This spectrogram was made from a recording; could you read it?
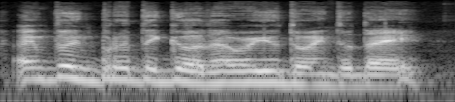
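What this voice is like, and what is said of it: Older gravelly Eastern European accent. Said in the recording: “his voice sounded like he was, like, he was, like, an older man who sounded like he was from a former Soviet state. Has also been smoking a pack a day for, like, years ... a thick, like, Eastern European accent with a really gravelly smoker voice”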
